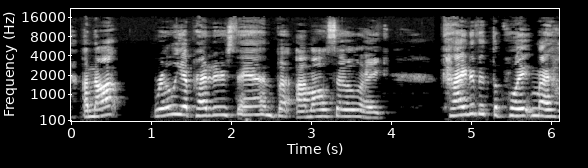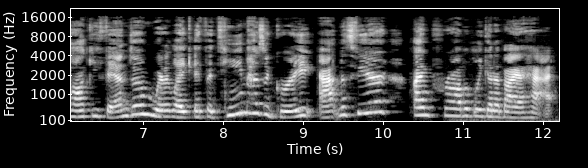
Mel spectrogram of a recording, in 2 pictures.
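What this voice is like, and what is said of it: Hoarse, partly lost voice. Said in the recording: “My voice is a little bit gone. There was a lot of screaming”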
